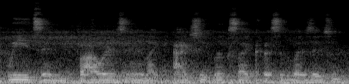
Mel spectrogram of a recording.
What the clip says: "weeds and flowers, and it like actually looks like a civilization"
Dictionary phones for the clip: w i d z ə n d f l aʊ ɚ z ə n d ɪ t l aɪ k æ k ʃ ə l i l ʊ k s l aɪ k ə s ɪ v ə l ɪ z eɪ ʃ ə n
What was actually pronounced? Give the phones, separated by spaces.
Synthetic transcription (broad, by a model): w i d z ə n f l aʊ ɚ z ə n ɪ t l aɪ k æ k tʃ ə l i l ʊ k s l aɪ k ə s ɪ v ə l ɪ z eɪ ʃ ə n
